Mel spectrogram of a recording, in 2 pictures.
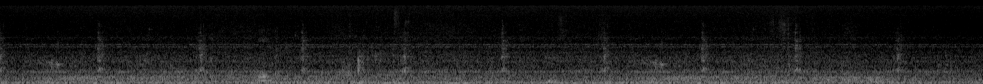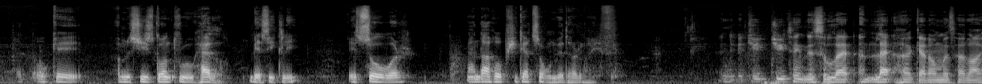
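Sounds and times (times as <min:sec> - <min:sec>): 
clock ticking: 0:00.0 - 0:10.4
constant low room hum: 0:00.0 - 0:19.6
speech: 0:10.0 - 0:16.1, 0:17.0 - 0:19.6.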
